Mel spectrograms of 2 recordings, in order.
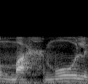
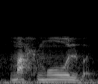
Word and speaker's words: محمول: اور جو خبر ہے منطق میں اس کو محمول کہتے ہیں. کیا کہتے ہیں؟ میم ہا میم واو لام، محمول.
